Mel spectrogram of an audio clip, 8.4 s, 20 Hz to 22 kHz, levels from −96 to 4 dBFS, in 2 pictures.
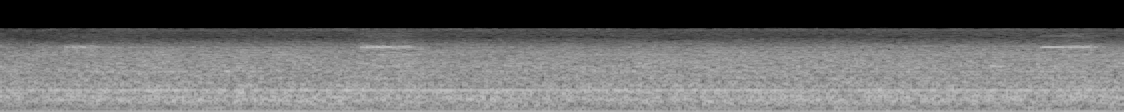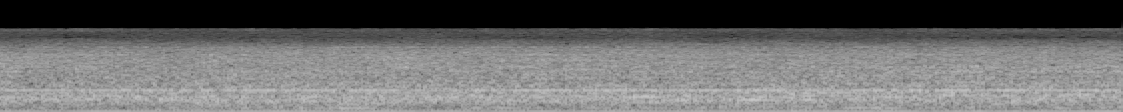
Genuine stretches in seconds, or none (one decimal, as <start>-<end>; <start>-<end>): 3.2-4.0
